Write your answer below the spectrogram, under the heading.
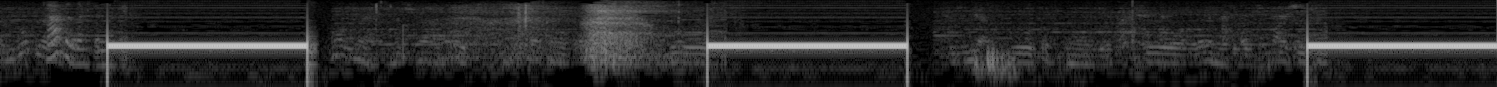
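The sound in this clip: Ringback tone of an outgoing telephone call, three steady single-pitch tones of about two seconds each separated by longer pauses, with faint voices and sniffing in the gaps.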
